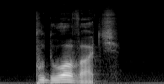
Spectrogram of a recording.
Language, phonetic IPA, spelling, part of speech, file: Polish, [pudˈwɔvat͡ɕ], pudłować, verb, Pl-pudłować.ogg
